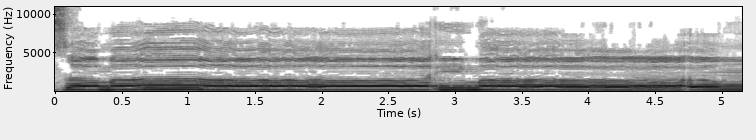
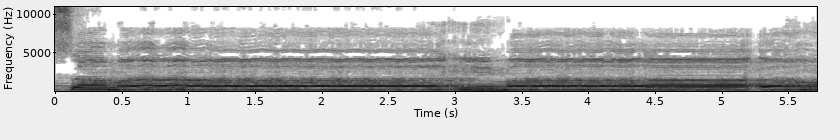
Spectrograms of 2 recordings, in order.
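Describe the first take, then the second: Both takes have the same delivery.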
